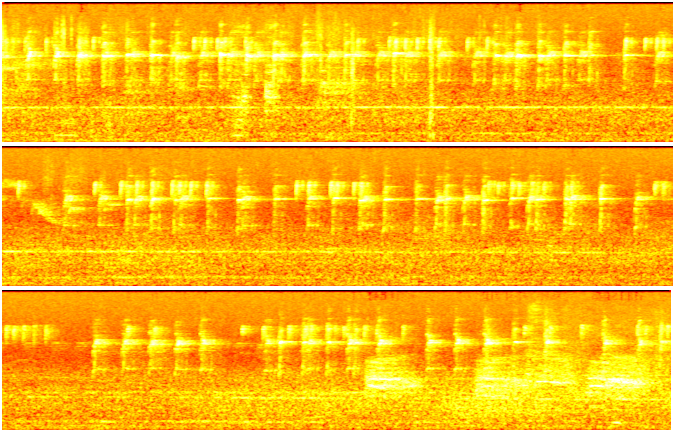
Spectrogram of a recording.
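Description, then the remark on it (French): A steady outdoor chorus of a wide variety of birds chirping, with buzzing insects, in Geneva; repeated high-pitched calls and trills layered over a constant low hum, moderately loud throughout without any talking. “Il y a une grande variété d'oiseaux ici, ça c'est formidable.”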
